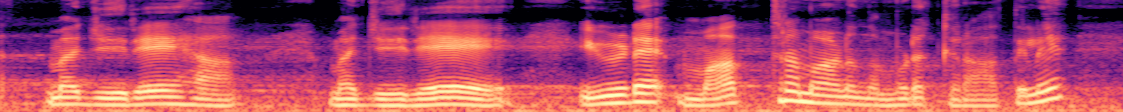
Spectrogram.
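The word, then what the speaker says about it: مجراها: മാത്രമാണ് ഇങ്ങനെ ചിരിച്ചുകൊണ്ട് ഉച്ചരിക്കേണ്ട സ്ഥലം അത് എവിടെയാണ് ബിസ്മില്ലാഹി മജ്രേഹ മജ്രേഹ മജ്രേ ഇവിടെ മാത്രമാണ് നമ്മുടെ കിറാത്തിലെ ചരിച്ചുകൊണ്ട് ഉച്ചരിക്കുന്ന സ്ഥലം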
